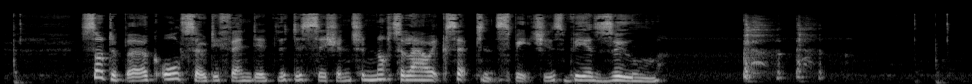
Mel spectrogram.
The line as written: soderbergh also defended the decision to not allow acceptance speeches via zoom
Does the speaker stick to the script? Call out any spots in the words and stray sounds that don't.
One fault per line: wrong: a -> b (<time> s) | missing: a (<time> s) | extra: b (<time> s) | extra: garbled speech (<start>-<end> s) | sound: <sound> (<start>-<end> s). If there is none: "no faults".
sound: cough (7.4-8.3 s)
